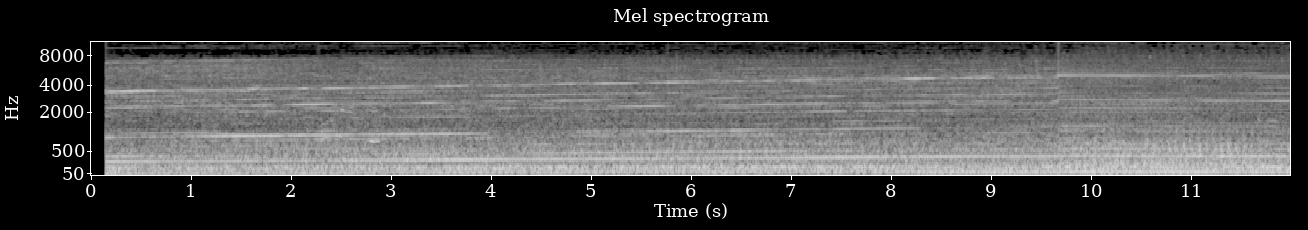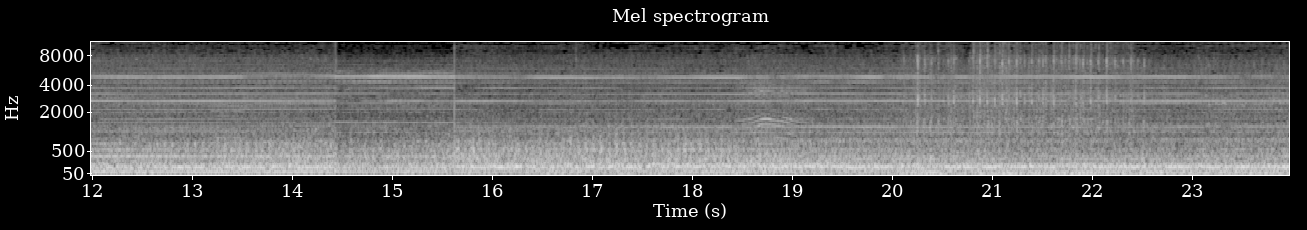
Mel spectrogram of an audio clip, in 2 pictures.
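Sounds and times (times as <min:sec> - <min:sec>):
engine whine rising in pitch: 0:00.2 - 0:23.9
helicopter engine and rotor drone: 0:00.2 - 0:23.9.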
